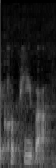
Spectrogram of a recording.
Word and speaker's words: copaiba: anti-inflammatories another oil called copiba is uh it's spelt uh c-o-p-a-i-b-a some people say copaiba some people say copiba but that's also a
